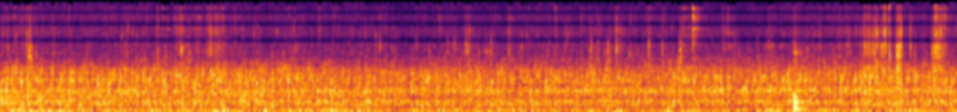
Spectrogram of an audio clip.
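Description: Pumpkin and fish curry simmers in a pot with a steady close bubbling hiss, joined by faint scattered clinks and rustles. No one speaks.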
